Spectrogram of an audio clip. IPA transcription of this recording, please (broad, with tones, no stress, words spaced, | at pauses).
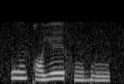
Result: wũ˦kɔ˨jeː˦ fũ˨ɓu˨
